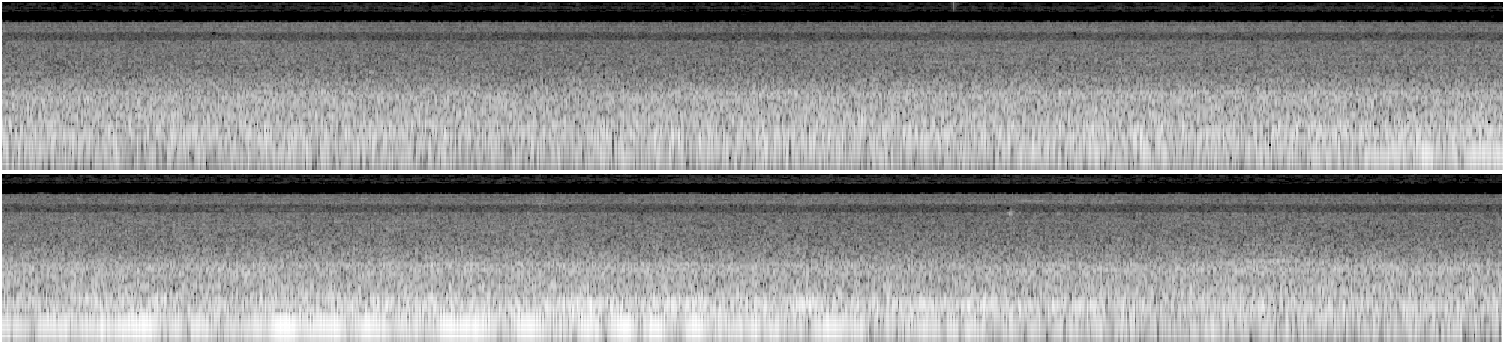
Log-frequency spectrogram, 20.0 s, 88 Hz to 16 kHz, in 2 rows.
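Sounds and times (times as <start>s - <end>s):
distant city traffic hum: 0.0s - 20.0s
vehicle engine drone: 6.0s - 20.0s.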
